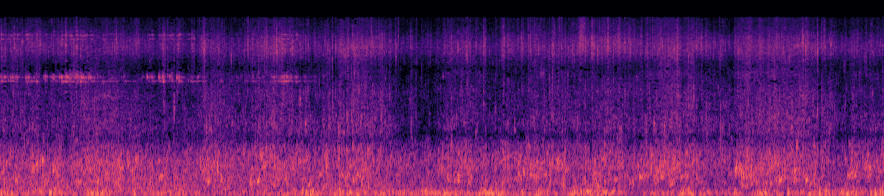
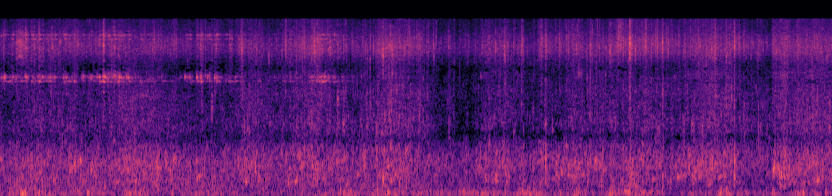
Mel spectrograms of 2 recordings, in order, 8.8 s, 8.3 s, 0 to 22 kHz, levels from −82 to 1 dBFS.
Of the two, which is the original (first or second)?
first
